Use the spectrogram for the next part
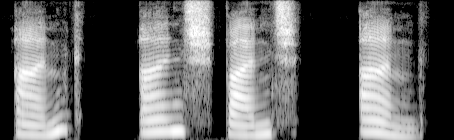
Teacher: अनुस्वार ध्वनि नाक से अधिक मुख से कम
